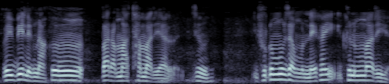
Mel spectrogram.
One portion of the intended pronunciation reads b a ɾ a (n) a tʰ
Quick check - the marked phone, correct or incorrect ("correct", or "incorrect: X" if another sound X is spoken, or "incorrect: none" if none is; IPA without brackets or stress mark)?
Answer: incorrect: m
